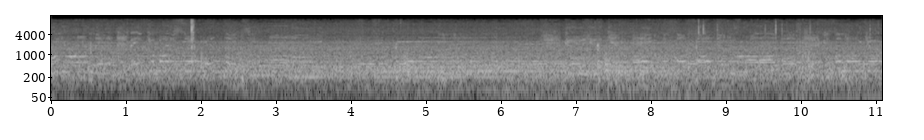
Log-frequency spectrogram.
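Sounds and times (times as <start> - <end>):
car tyres and engine rumble: 0.0 - 11.0
music playing: 0.0 - 11.0.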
